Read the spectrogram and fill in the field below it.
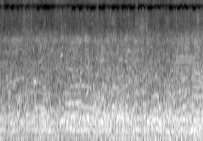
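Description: A crowd murmurs and chatters.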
